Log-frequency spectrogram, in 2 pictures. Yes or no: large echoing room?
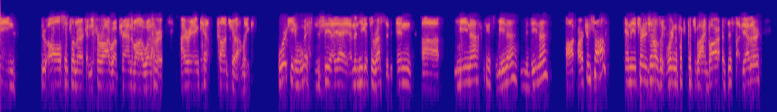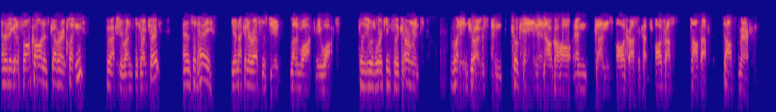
no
